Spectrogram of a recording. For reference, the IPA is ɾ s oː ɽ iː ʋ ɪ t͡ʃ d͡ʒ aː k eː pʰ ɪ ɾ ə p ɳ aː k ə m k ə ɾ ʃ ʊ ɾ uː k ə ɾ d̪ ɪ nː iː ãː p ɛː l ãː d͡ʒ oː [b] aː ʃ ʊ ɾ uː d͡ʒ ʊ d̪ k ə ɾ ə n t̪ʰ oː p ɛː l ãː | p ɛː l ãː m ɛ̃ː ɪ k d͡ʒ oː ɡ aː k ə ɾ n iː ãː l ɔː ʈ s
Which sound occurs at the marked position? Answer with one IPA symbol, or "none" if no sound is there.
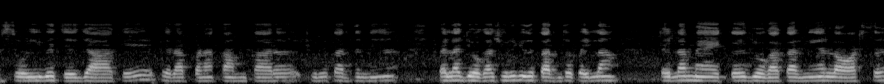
ɡ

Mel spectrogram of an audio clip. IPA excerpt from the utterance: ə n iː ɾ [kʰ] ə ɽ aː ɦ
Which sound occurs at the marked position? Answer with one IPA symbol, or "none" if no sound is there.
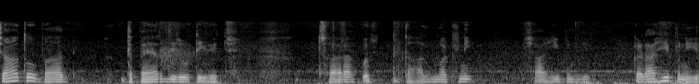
k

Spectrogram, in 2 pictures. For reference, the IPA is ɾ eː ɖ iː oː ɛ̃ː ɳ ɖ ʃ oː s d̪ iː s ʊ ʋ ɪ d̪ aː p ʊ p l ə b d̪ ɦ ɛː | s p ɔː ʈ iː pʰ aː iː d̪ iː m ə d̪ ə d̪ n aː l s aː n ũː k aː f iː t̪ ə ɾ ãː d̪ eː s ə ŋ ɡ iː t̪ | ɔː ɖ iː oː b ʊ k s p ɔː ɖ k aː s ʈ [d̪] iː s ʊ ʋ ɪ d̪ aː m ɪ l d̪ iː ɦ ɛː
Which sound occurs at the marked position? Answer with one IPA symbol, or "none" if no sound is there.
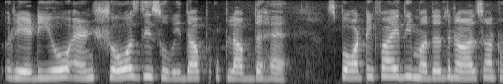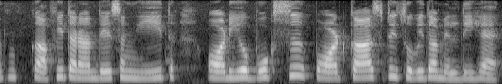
d̪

